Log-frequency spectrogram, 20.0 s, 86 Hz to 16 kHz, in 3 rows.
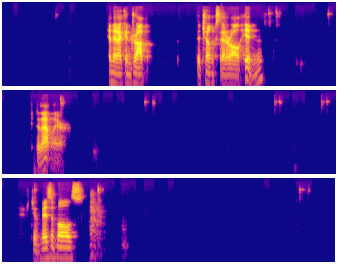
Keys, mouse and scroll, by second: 0.2-2.1 typing, 2.9 click, 6.1 shift+click, 8.2 click, 10.4 click, 12.8 click, 13.8 shift+click, 15.7 click.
